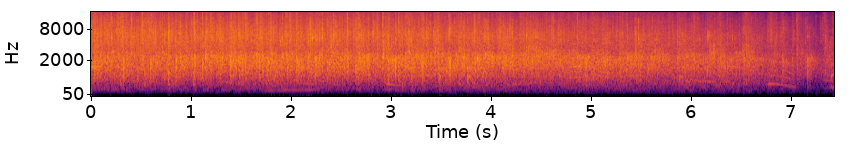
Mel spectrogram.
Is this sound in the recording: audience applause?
yes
